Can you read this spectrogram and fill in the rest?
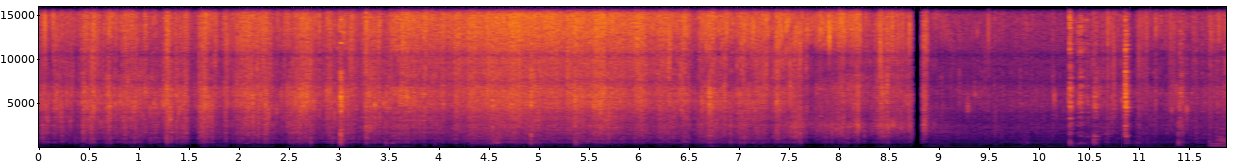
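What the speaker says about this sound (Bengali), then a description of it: "আমার পেঁয়াজটা ভাজা ভাজা হয়েছে" Onions and green chilies fry in a pan with a steady, loud sizzle and crackle, and occasional scraping stirs run through it.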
